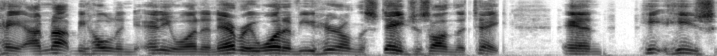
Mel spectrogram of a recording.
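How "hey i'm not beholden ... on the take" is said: normal talking voice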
